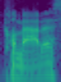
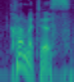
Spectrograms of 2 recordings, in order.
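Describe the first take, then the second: First: It is said with an American pronunciation. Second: It is said with a British pronunciation.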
